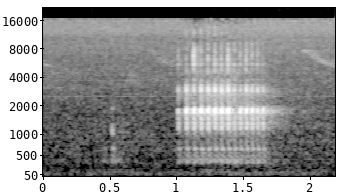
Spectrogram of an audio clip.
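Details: Early morning, a woodpecker, suspected to be a middle spotted woodpecker, gives one soft note and then a fast, chattering rattle of about a dozen nasal notes in under a second; otherwise quiet.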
